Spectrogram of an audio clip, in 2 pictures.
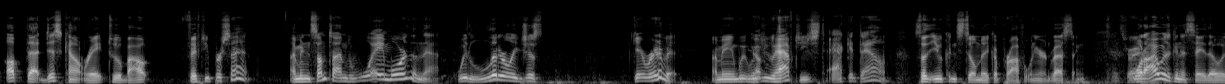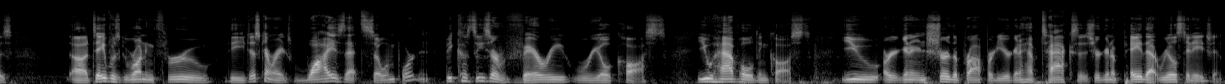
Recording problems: none

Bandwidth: 14 kHz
